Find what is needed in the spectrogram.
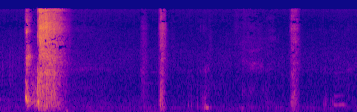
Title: messy sneeze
